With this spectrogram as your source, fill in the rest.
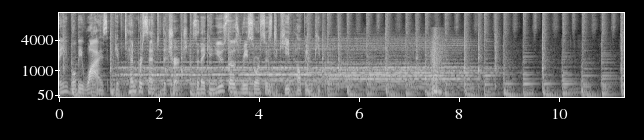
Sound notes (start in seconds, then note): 5.7 upbeat music; 5.7 whooshing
